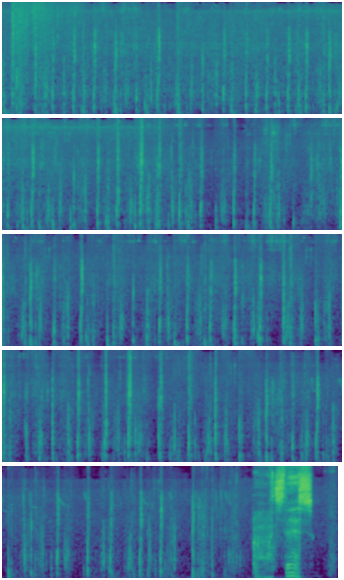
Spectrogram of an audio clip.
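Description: Quick footsteps run over dry ground and hard floor.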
